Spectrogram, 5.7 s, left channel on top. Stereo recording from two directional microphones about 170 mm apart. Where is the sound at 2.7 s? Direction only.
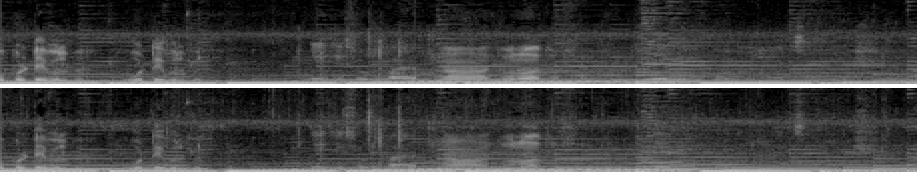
65° left (ahead or behind).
